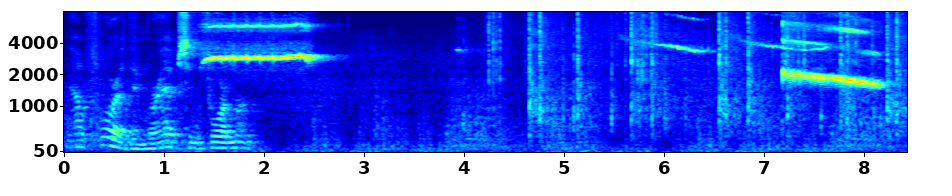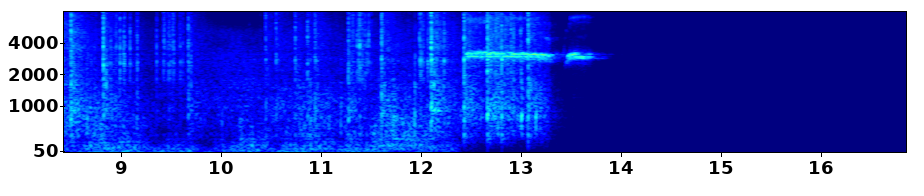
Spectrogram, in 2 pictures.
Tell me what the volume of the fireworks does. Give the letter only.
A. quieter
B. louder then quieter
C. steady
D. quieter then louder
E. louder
D.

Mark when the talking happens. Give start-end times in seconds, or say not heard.
0.0-1.9.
